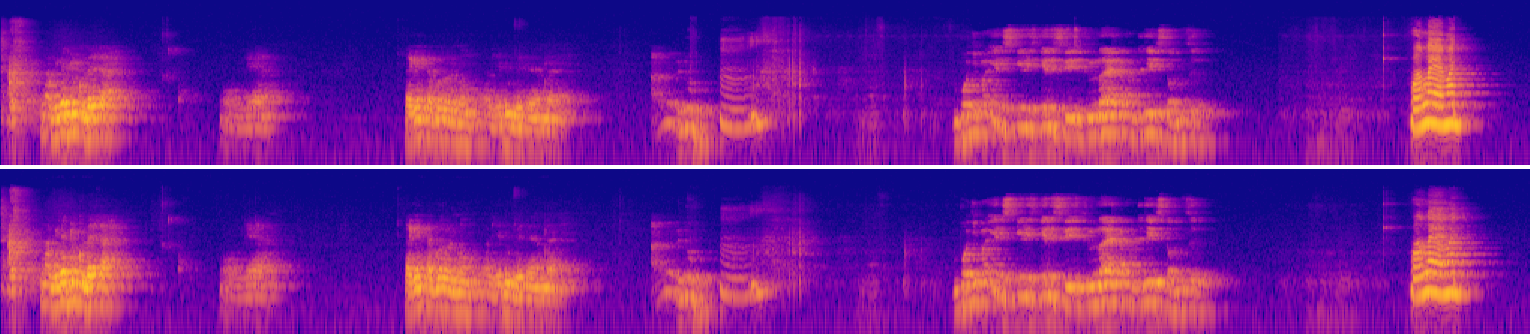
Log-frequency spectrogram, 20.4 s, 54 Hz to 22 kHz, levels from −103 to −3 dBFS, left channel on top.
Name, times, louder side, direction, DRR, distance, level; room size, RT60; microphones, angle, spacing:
voice 1, 0.0-1.5 3.0-3.6 5.4-7.5, right 1 dB, 45° right, 1 dB, 1.0 m, -25 dB
voice 2, 8.7-9.3 12.7-16.0, right 1 dB, 25° right, -4 dB, 4.7 m, -32 dB
voice 3, 9.6-10.2 18.8-19.5, left 3 dB, 50° left, 9 dB, 0.4 m, -22 dB
17.0 x 11.0 x 2.3 m, 0.88 s
head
